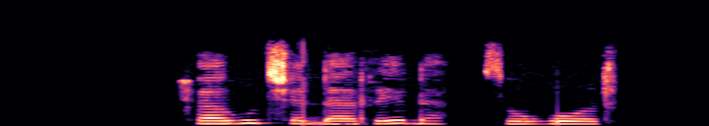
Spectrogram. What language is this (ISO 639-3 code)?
dav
